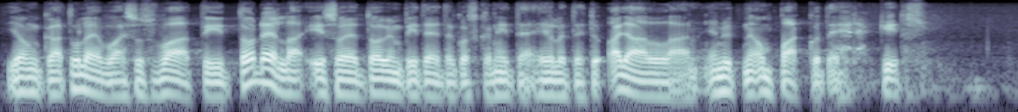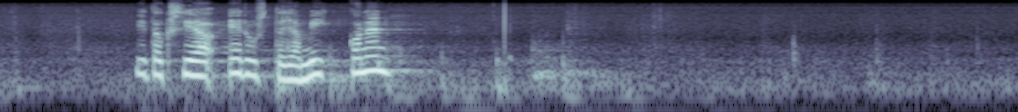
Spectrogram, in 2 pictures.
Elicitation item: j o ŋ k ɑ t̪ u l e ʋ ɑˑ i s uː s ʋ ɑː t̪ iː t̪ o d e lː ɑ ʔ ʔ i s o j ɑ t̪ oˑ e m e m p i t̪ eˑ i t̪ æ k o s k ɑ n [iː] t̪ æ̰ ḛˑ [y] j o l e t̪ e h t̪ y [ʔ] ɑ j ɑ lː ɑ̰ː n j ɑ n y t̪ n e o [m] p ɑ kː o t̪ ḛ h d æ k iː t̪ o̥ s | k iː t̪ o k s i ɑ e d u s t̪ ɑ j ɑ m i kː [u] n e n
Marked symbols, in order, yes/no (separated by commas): yes, no, yes, yes, no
